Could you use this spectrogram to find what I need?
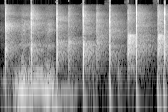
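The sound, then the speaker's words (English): A handful of sharp, crisp hand claps, around eight or nine, in a loose uneven rhythm with a couple of quick pairs, over a brief low voice murmur at the start. “Give it a round of applause. Put some claps here. Clapping.”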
